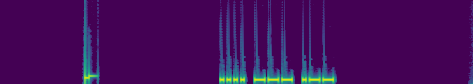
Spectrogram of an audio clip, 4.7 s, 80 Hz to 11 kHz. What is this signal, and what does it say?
Morse code, heard as a keyed tone, about 36 wpm, 700 Hz. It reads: HOW
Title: Top 100 Words 35wpm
